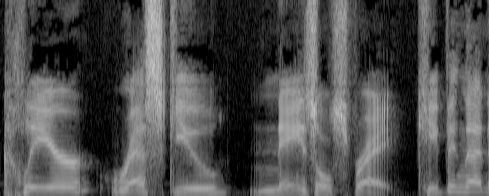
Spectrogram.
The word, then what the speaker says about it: Xlear: Now, Xlear is spelled with an X, X L E A R.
